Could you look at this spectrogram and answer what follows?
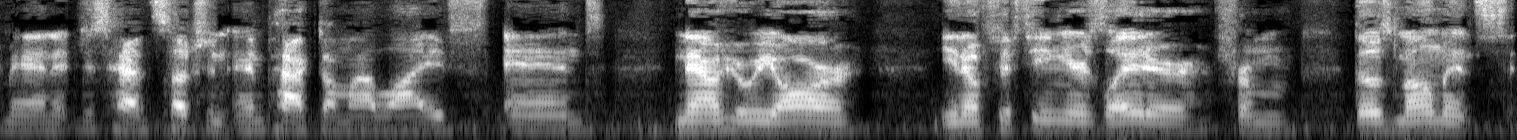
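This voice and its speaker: A man's voice: a little high, bright, forceful tone, dry recording, low-quality recording. A young man from the American Midwest chatting enthusiastically as an interview guest on a live video call. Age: young adult. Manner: upbeat, enthusiastic. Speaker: singer-songwriter guest. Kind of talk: casual interview chat.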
